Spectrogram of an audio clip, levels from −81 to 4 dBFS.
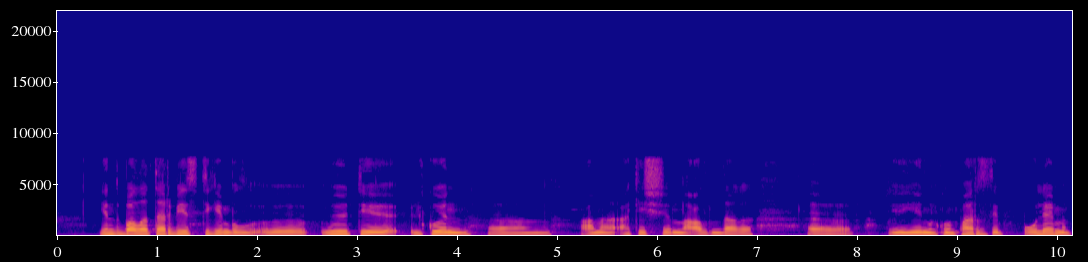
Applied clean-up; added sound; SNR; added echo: none; none; none; none.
